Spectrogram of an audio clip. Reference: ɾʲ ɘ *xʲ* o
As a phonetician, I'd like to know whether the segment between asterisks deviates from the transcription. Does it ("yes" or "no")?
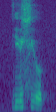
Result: no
